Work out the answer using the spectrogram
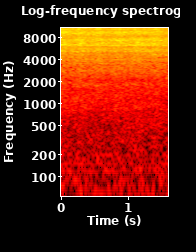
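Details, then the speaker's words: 1993 Chevrolet natural gas fuel system at key-on, listening over the injectors: a steady two-second airy hiss means gas leaking from one or both injectors, possibly cross-threaded into the injector plate or with a damaged O-ring. "you hear the hiss you have discovered a leak in one or both of the injectors"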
